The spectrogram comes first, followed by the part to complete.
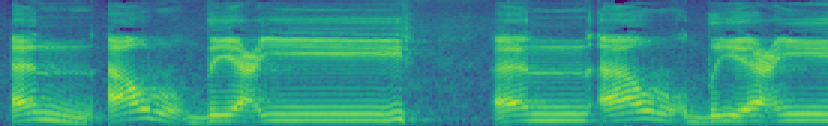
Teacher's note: kita kena tebalkan bacaan bunyi pada huruf ra sukun ataupun ra yang berbaris mati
